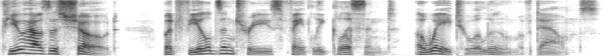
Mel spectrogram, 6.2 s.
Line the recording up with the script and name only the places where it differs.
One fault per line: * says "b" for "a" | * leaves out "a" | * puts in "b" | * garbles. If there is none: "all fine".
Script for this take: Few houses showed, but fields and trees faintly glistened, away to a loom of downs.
all fine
